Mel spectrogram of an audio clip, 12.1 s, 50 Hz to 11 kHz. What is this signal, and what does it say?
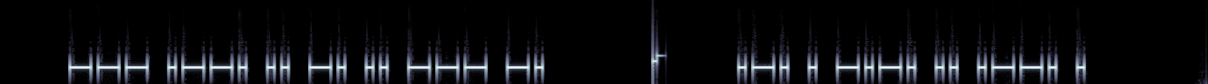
Morse code, heard as a keyed tone, about 17 wpm, 700 Hz. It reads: OPINION RECIPE
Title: Sentences from Top 1200 Words - New Word Drill - 17wpm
